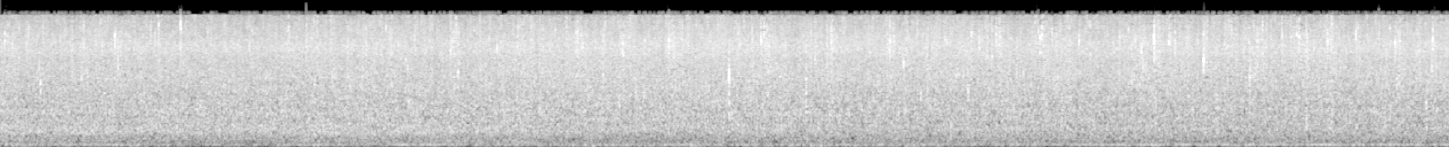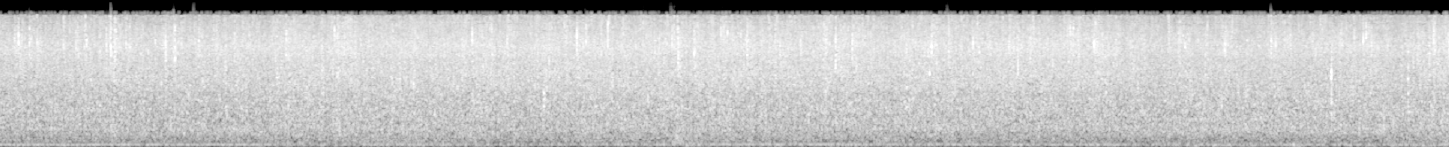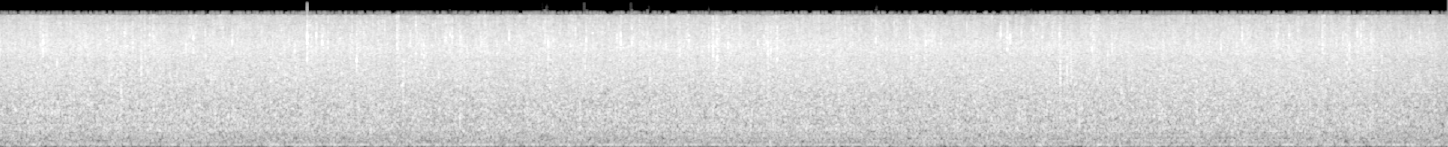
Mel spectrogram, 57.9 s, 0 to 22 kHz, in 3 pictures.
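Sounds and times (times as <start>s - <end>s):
steady rain hiss: 0.0s - 57.9s.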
